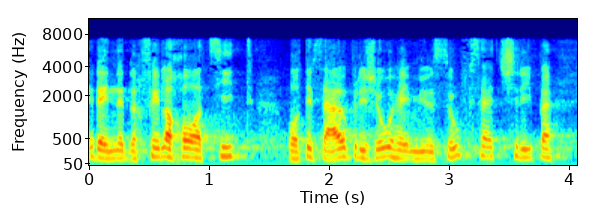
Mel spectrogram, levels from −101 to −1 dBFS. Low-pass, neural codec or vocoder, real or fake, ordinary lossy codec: 7.2 kHz; none; real; none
